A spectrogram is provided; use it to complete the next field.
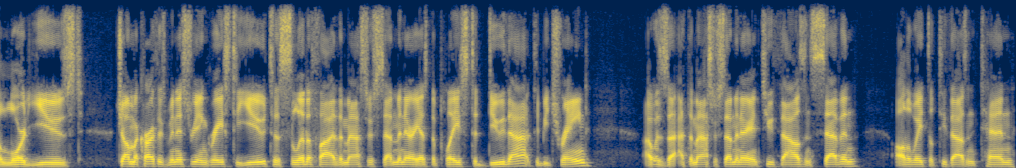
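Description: This man, with a Canadian accent, has a very deep, low pitch and speaks at a moderate pace in a monotone, flat intonation. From Canada, Toronto (Scarborough, Ontario). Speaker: pastor. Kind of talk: interview.

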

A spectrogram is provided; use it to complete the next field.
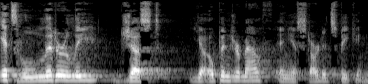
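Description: A man's fairly high voice, fairly even in intonation, at a moderate pace with audible room echo. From Italian-American family. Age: 40s. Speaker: lay preacher. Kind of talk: sermon.

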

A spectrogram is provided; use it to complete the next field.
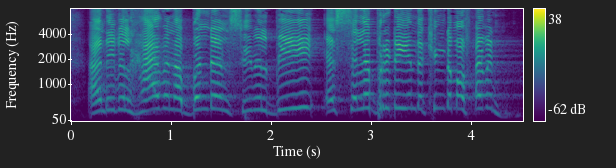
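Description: His voice is raised and projected. The man's tone comes across bright and sharp. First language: Indian language, not English. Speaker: pastor. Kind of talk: sermon. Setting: church.

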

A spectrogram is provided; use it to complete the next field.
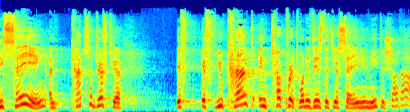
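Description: A man with a Welsh accent speaks very slowly in a high pitch with ordinary pitch variation. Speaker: pastor. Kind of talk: lecture. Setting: church.

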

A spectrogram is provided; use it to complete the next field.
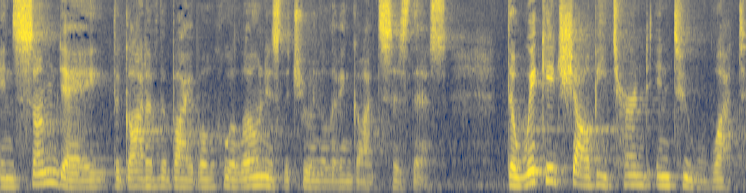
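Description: Amid noticeable background noise and audible room echo, a man speaks at a moderate pace in a medium pitch with ordinary pitch variation. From New England. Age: 50s. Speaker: pastor. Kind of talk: sermon.

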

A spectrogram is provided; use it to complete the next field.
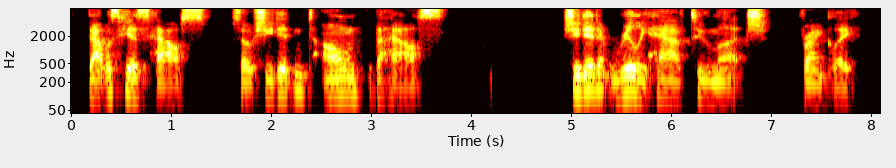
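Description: A man with an American accent speaks very slowly. His intonation is lively. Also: medium pitch for a man. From US South, mountains of North Carolina. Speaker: pastor. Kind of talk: sermon.

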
